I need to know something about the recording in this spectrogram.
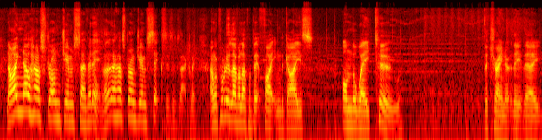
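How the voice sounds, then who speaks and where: A man with a slightly hoarse voice from a cold, rambling and thinking aloud as he plays through a game and talks to viewers. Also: mid-range voice, fairly bright tone. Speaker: let's play host. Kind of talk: casual gameplay commentary.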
